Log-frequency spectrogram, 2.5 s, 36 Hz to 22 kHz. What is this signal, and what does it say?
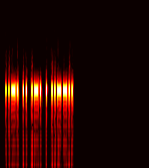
Morse code, heard as a keyed tone, about 50 wpm, 700 Hz. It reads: FIRE?
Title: Sentences from Top 1000 Words - Review Part 3 - 50wpm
